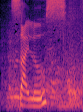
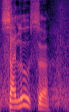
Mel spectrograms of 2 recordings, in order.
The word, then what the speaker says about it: Sailuz: Wow what's your name sigh loose sigh loose how do you spell that SI ilu z ki lu z what's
